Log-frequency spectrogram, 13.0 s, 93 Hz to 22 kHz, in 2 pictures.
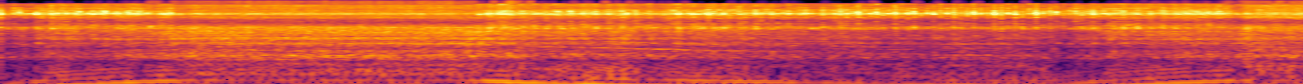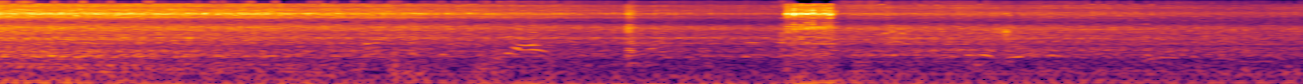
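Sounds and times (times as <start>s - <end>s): heavy diesel engine running: 0.0s - 13.0s.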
